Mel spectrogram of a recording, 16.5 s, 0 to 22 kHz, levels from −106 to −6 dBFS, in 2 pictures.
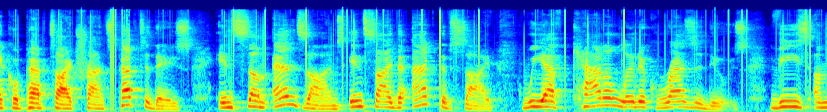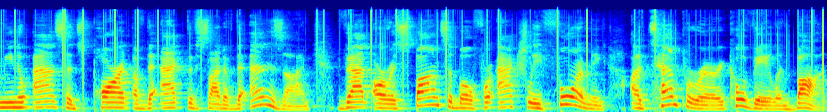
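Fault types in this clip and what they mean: Word clock ticks: The receiving device runs on its own clock, not locked to the sender's digital link. Here the two clocks differ by roughly 0.1 percent. They slip past each other about every 0.02 s, so one sample is dropped or repeated around 50 times a second. At that pace the ticks merge into a steady rattle or buzz. It runs from 0.12 s to 16.53 s, hundreds of events in all.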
